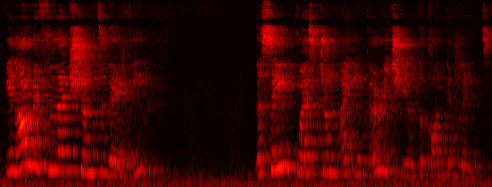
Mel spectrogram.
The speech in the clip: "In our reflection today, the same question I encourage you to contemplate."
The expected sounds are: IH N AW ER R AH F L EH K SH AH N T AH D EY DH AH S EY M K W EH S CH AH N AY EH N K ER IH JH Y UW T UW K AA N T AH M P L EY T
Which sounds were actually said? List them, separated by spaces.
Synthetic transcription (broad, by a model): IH N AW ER R AH F L EH K SH AH N T AH D EY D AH S EY M K W EH S CH AH N AY EH N K ER IH JH Y UW T UW K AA N T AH M P L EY T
